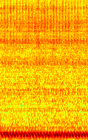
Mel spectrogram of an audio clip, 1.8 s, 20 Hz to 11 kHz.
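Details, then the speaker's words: 1966 Chevy Impala on first highway drive in over 20 years, very low oil pressure: heavy V8 with fast rattling, tinging and ticking over low throb, worsening; valves suspected needing adjustment, possibly exhaust leak, unconfirmed. "We better get somebody out here to adjust these valves if it's not too late."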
